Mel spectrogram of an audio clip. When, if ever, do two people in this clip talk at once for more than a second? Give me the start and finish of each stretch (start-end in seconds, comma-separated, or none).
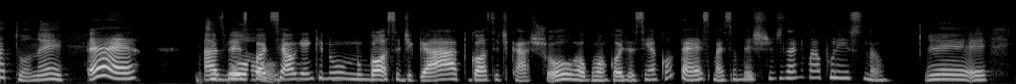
none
